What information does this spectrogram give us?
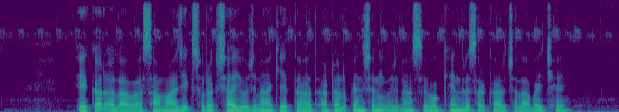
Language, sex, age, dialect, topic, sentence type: Maithili, male, 36-40, Eastern / Thethi, banking, statement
